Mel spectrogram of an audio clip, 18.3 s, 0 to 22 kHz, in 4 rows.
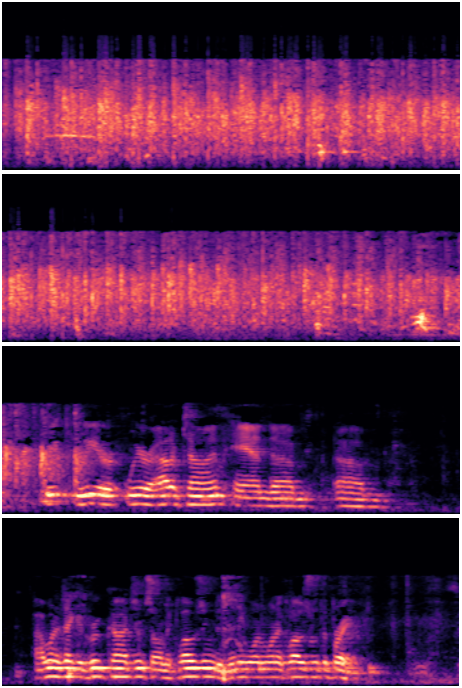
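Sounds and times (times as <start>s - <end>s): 
audience applause of many hands clapping: 0.0s - 10.4s
speech: 10.1s - 13.2s, 14.0s - 17.7s.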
